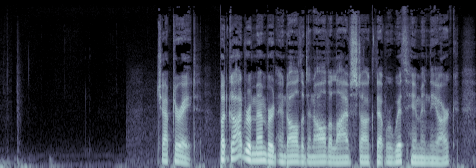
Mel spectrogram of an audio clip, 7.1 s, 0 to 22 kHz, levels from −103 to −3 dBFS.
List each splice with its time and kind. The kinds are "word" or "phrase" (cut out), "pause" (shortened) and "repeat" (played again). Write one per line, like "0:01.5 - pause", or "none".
0:04.1 - word
0:04.6 - word

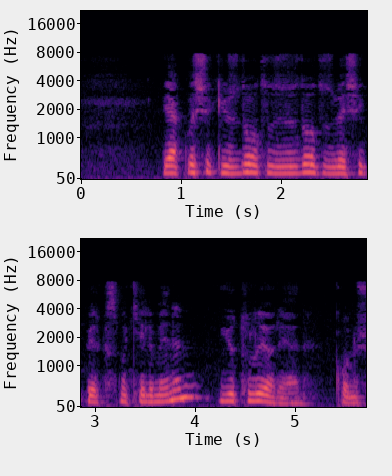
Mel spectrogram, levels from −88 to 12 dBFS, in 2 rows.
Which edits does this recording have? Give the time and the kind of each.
0:04.2 - pause

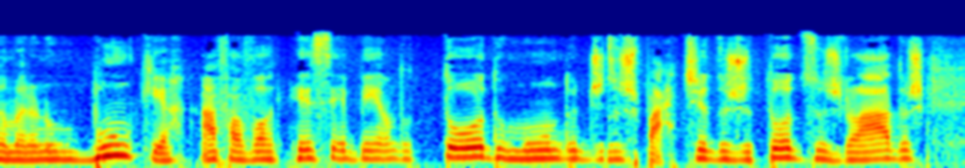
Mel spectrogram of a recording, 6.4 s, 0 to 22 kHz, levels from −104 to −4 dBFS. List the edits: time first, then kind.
0:01.3 - pause
0:01.8 - word
0:04.0 - word

